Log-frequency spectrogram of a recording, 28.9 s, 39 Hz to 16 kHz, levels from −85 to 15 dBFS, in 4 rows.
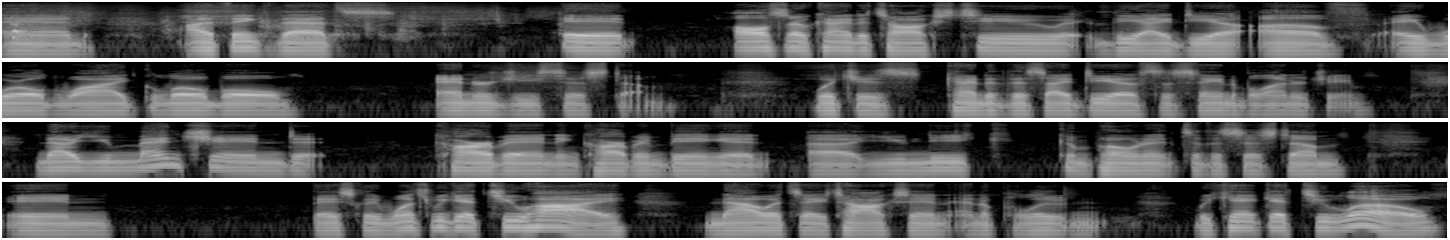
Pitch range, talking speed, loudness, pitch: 95-110 Hz, 125 wpm, -21 LUFS, 100 Hz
